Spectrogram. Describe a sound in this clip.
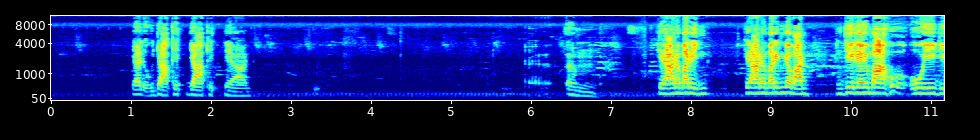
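A middle-aged man speaks calmly and close by, in short phrases with pauses.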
